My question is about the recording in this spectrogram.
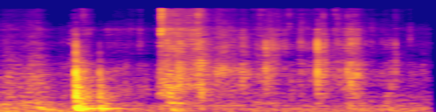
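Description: Cloth towel rustling as a rotisserie chicken on its metal spit rod is handled and set down on a wooden cutting board, with a couple of sharp knocks, the loudest about half a second in.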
